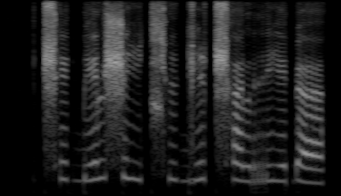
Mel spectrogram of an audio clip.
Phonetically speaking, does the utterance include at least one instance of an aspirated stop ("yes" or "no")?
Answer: yes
